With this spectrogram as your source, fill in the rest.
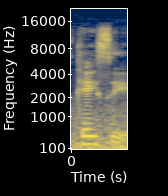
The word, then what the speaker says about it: Casey: My name is Casey. It rhymes with spacey.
